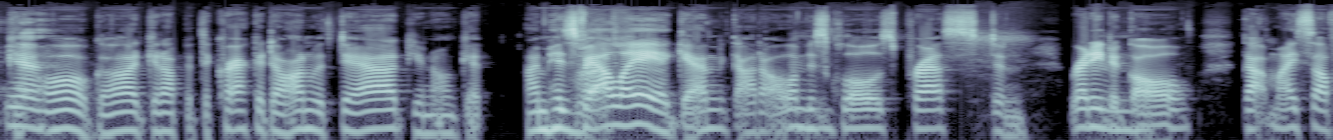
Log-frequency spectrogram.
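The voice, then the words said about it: Thick Midwestern American accent. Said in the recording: “What is happening with this accent? ... It's thick. ... are you from Chicago? I said, well, actually, a little bit further north, Milwaukee. ... It's thick.”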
